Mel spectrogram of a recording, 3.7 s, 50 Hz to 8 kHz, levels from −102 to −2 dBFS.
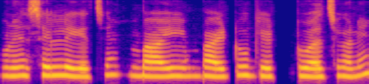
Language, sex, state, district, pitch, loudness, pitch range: Bengali, female, West Bengal, North 24 Parganas, 255 Hz, -17 LUFS, 245-270 Hz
